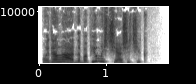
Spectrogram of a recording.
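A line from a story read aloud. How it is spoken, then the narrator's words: Shouting. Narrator (Russian): крикнула я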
